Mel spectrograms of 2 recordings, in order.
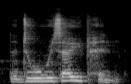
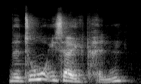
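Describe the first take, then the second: First: An r sound links door and is. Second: The words are joined without any r sound.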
